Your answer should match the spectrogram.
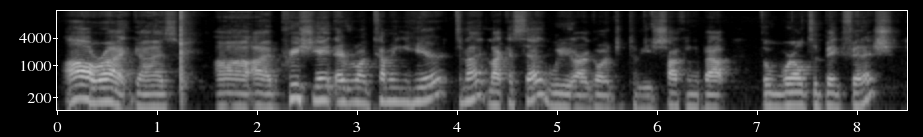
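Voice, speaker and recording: A man moderating a casual panel discussion, often pausing to search for his words. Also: mid-range voice, expressive.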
